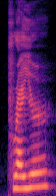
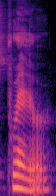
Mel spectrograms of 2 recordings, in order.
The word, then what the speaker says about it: prayer: for instance this one a lot of people pronounce it prayer whereas it's prayer prayer and this one a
